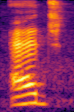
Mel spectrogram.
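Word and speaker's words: edge: डी जी को ज कैसे पढ़ा, क्योंकि यहाँ पर डी का उच्चारण नहीं है, डी साइलेंट, और जी को ज पढ़ दिया। तो एज, यहाँ पर है बजट,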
